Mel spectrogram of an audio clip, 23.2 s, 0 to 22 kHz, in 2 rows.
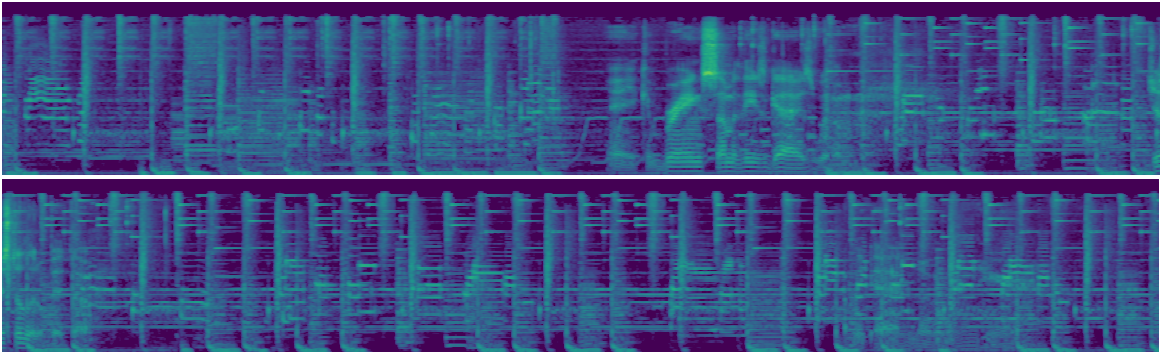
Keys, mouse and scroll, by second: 1.1 Tab, 3.8 alt+right click, 4.6 g, 4.9 g, 6.8 click, 7.3 alt+right click, 8.0 g, 8.3 g, 10.0 click, 10.6 alt+right click, 11.4 g, 12.2 click, 12.9 Tab, 13.3-15.7 middle drag, 16.8-17.2 middle drag, 18.3 Tab, 19.4 ctrl+r.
